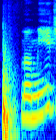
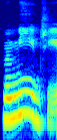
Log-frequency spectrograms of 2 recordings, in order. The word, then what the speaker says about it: Momiji: No, it's Japanese. No, it's definitely not Italian. You can tell I picked this game out and not Mitch. Momiji. That's the only way I'm like reading this in my head now. Right? I think that is how, not quite with that accent, but I think it's supposed to be pronounced Momiji. But in this game, this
